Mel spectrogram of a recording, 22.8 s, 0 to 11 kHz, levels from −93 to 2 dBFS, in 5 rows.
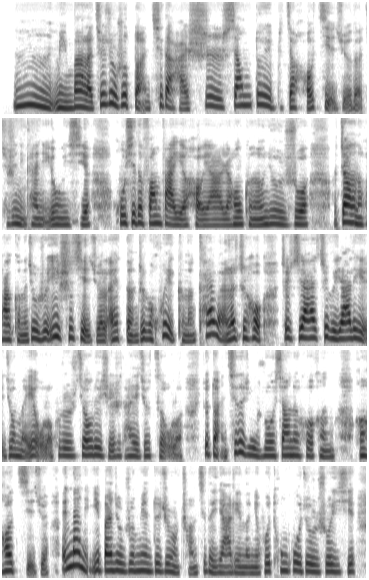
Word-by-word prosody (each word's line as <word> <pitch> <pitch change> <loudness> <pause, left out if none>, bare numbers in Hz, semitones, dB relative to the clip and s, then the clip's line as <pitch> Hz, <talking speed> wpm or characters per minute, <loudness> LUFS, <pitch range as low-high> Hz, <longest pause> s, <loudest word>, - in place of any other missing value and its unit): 嗯， 260 -5 +2
明 195 0 +1
白 235 +1 +4
了。 200 -3 +5
其 300 - -3
实 310 - +2
就 330 - +3
是 - - -6
说 295 +1 +3
短 190 - -3
期 280 - -6
的 270 - +2
还 165 0 -7
是 240 - -4
相 275 +5 -1
对 290 -3 0
比 200 -2 -12
较 210 +2 -2
好 195 -2 -2
解 - - -8
决 - - -10
的。 - - -7
其 - - -21
实 - - -4
你 200 -4 -1
看 185 -1 -4
你 - - -9
用 185 +1 -1
一 - - -4
些 185 0 -3 0.3
呼 230 - 0
吸 255 +3 +1
的 230 - +3
方 220 +1 +2
法 190 -4 +3
也 175 -1 +1
好 170 - 0
呀， 170 +1 -2
然 170 0 -3
后 190 +1 +2
可 185 - -8
能 175 +2 0
就 200 0 -1
是 185 - -2
说， 190 +2 +2 0.4
这 260 - +7
样 245 -2 +8
的 195 - +1
话， 215 +2 +3
可 190 -2 -7
能 175 - -1
就 235 +5 +2
是 230 - +1
说 235 - +1
一 305 - +6
时 270 0 -3
解 235 -9 0
决 175 +2 -3
了。 175 - 0
诶， 225 - 0
等 180 -3 0
这 230 - +1
个 220 - 0
会 335 +6 +2
可 190 -2 -9
能 170 +1 -5
开 355 - +4
完 360 - +1
了 235 - +6
之 260 +1 -1
后， 250 +1 +4 0.2
这 265 - 0
家 265 +1 +6
这 290 +4 0
个 235 -3 +3
压 235 +1 +7
力 255 +1 +2
也 225 - -1
就 215 -1 -2
没 190 - -1
有 - - -2
了， - - -6
或 220 - -10
者 205 -1 -1
说 200 - -9
焦 220 +1 +2
虑 225 -1 +1
其 185 -3 -7
实 195 - -8
它 200 +1 -5
也 195 - -1
就 195 +2 -6
走 200 - -7
了。 - - -7 0.2
就 - - -1
短 - - -1
期 300 - -4
的 310 - +4
就 225 -4 -1
是 190 - -6
说 205 +1 0
相 220 +2 +1
对 215 - 0
会 200 -1 -4
很 185 -2 -6 0.3
很 215 0 +1
好 235 +2 +5
解 230 0 -8
决。 - - -8 0.2
诶， - - +2
那 390 0 +7
你 310 - +3
一 255 - -2
般 240 0 +6
就 240 - +2
是 225 - -1
说 235 - -1
面 230 -1 0
对 230 +1 -2
这 220 0 -3
种 190 -4 -2
长 160 -2 -10
期 210 - -11
的 210 -4 -3
压 180 0 -4
力 180 -1 -5
呢， 170 0 -4
你 170 0 -3
会 220 +5 -2
通 235 +1 -4
过 235 0 -1
就 220 -1 0
是 205 - -1
说 215 +3 -2
一 205 - -2
些 215 +2 -6
215 Hz, 360 characters per minute, -23 LUFS, 190-240 Hz, 0.4 s, 样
